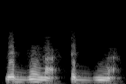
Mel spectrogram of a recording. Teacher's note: In that between da and ma, there is a transitional little bit anunasika. There is another nasal sound here. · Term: third yama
